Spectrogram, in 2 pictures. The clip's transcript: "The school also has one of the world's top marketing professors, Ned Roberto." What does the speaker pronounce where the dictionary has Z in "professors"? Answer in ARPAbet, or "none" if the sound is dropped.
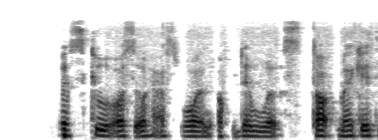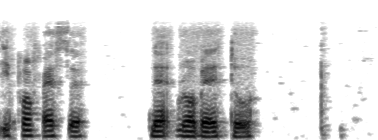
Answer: none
